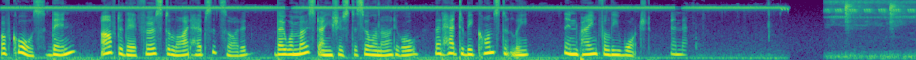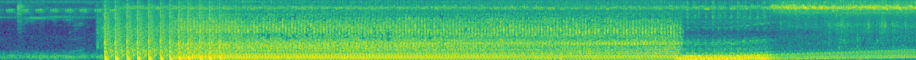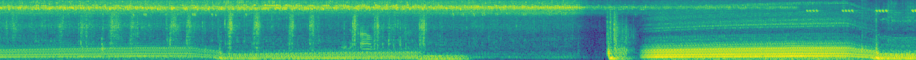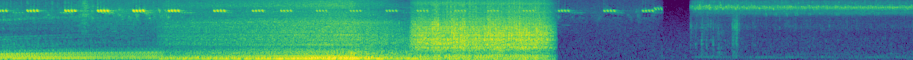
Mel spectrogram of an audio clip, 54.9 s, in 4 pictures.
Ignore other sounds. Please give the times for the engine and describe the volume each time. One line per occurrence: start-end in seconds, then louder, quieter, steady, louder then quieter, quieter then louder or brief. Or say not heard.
16.2-34.6 quieter
37.1-49.5 quieter then louder.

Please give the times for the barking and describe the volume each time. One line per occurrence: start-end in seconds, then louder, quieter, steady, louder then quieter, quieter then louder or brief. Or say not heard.
not heard.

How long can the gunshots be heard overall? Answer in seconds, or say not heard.
3 s.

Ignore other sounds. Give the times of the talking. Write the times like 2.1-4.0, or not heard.
0.0-10.3.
